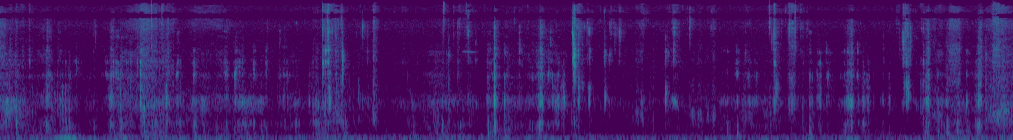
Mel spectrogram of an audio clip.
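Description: A person chewing mouthfuls of a Burger King Whopper: faint, irregular wet chewing clicks with a few small crunches.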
